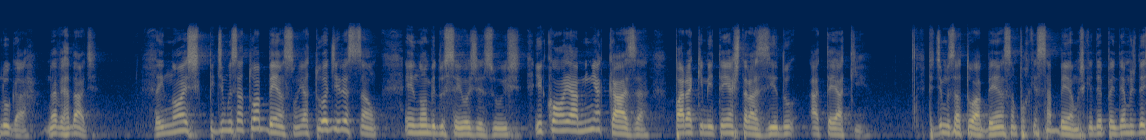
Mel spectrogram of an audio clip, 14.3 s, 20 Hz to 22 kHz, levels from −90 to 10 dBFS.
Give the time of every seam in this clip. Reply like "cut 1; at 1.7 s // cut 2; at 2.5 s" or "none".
cut 1; at 1.9 s // cut 2; at 6.6 s // cut 3; at 11.5 s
